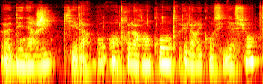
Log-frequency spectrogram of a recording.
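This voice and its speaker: Against noticeable background noise, a woman talks at a fairly quick pace with a fairly low pitch. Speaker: tarot card reader. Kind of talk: tarot reading. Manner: hesitant, many fillers.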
